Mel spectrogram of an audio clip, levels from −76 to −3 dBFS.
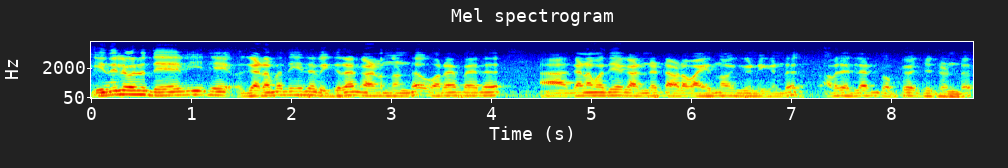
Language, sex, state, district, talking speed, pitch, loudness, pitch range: Malayalam, male, Kerala, Kasaragod, 115 wpm, 115 Hz, -20 LUFS, 105-130 Hz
